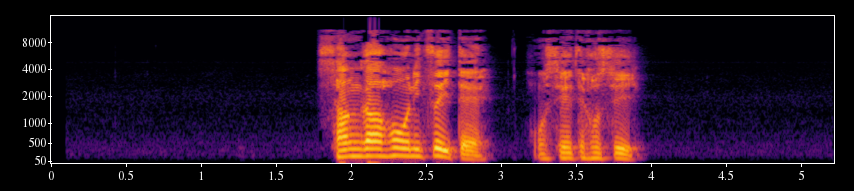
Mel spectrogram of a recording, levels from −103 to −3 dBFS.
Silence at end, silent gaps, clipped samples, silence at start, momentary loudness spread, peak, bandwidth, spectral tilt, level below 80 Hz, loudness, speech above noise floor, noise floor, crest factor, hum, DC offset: 1.3 s; none; under 0.1%; 1.8 s; 15 LU; 0 dBFS; 11.5 kHz; -4 dB/octave; -62 dBFS; -16 LUFS; 59 dB; -75 dBFS; 20 dB; none; under 0.1%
